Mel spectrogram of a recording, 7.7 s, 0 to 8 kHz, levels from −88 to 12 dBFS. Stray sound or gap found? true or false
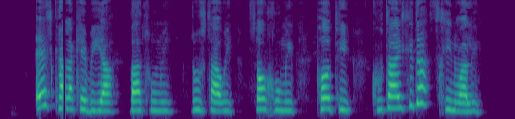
true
